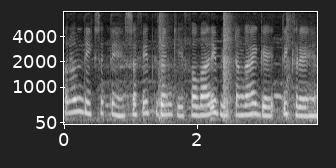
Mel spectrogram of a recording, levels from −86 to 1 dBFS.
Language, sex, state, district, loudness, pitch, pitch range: Hindi, female, Chhattisgarh, Balrampur, -17 LUFS, 255 Hz, 240-295 Hz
